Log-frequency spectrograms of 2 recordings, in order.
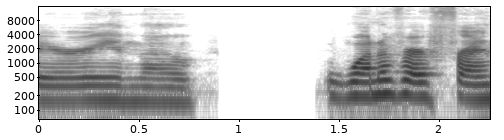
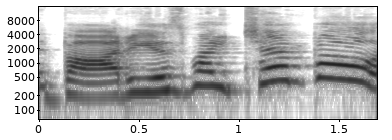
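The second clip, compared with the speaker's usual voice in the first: swooping, loud, slow, rising gym-bro rage cry; 7 semitones higher, 7 dB louder than usual. Retelling how a friend's jock bro barbarian raged: imitating a jock barbarian yelling. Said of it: "he would just yell out".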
